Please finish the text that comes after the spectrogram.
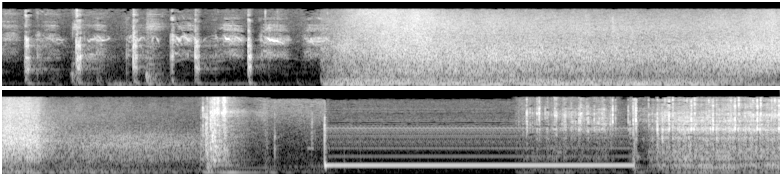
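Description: A telephone ringing tone sounds once as a single steady, clear beep lasting over a second, preceded by clicks and a loud rushing burst of noise. No one speaks.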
